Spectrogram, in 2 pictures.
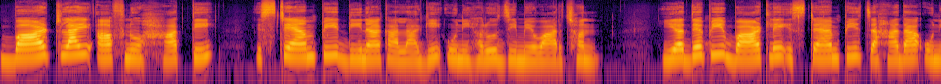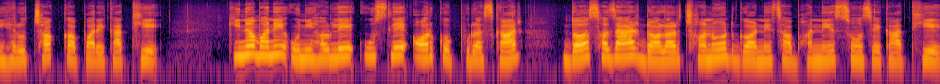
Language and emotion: Nepali, neutral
